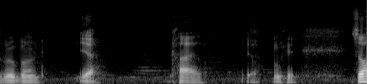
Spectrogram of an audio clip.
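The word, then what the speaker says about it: Kyal: A E L and she pronounced it Kyle.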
